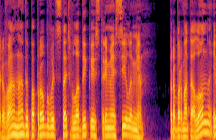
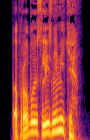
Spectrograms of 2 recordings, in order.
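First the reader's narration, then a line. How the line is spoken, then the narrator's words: Weary exhale after failure. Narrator (Russian): выдохнул он устало после очередного провала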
